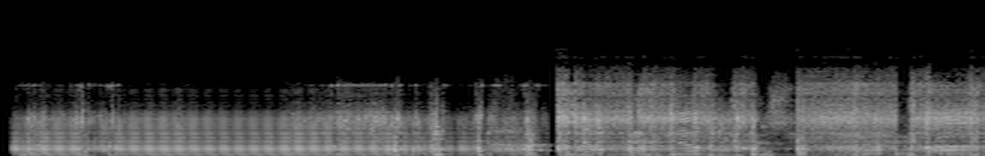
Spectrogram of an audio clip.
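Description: Intro audio: a held, pitched chord with many overtones sounds steadily for about three and a half seconds and cuts off abruptly. It is followed by a busier, noisier passage with voice-like fragments mixed in.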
